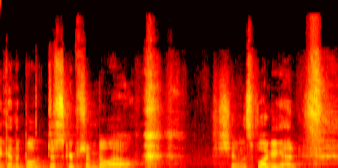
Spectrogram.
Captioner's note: chuckles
